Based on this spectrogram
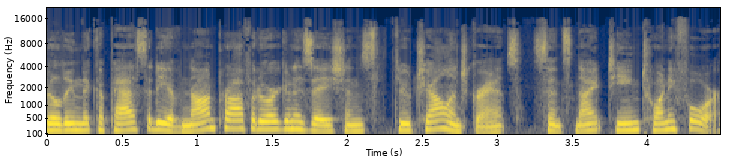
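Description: Heard in a very clean recording with a silent background and a dry, close sound with no echo, an ordinary speaking voice moves at a moderate pace with lively intonation. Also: woman. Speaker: announcer. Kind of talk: scripted funding credits.

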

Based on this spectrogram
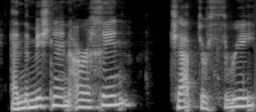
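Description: This woman's pitch swings very widely, with vocal fry, on a very clean recording against a silent background. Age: 40s. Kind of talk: teaching from classical texts.

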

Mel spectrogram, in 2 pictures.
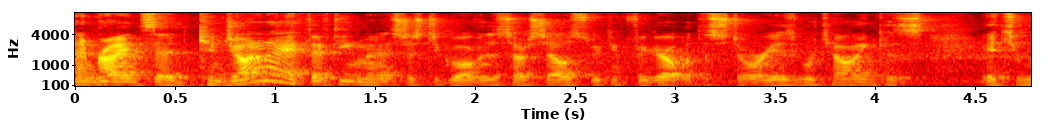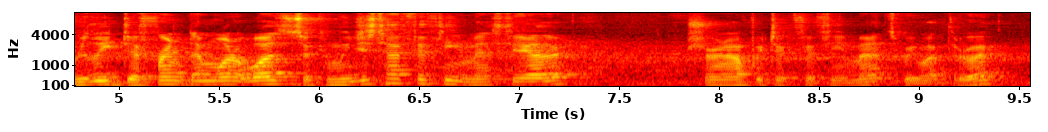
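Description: Over noticeable background noise, a man with an American accent speaks at a very fast pace. His pitch is medium, with ordinary pitch variation. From far northern Maine, US. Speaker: actor and playwright. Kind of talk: casual chat. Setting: studio.

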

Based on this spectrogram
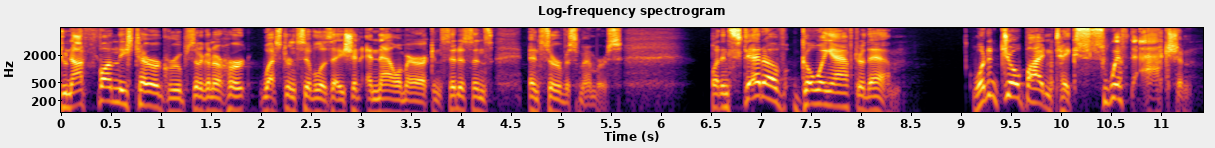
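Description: Speaking at a moderate pace, a man with a medium pitch makes very wide pitch swings. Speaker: political show host. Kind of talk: casual political chat.

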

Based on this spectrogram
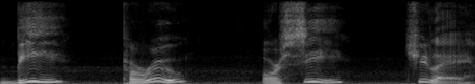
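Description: Speaking at a very slow pace, a man moves through very wide pitch swings. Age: 20s. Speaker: video game podcast host. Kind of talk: casual chat.

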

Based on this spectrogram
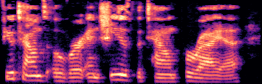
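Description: A man with a plain, everyday voice speaks at a moderate pace, his fairly high pitch showing ordinary variation. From US South (Tennessee and Texas). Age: 30s. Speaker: playwright. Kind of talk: interview.

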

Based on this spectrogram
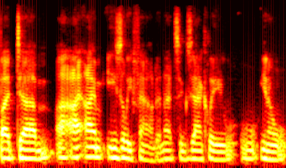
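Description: A man's normal speaking voice, medium in pitch, with a Canadian accent and a fairly quick pace. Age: 40s. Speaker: entrepreneur, media founder. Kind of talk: interview.

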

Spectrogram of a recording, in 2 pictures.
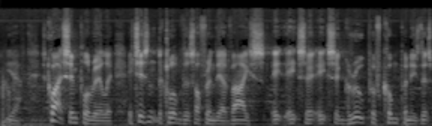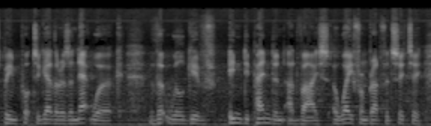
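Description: A medium-pitched male voice at a moderate pace over noticeable background noise. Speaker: financial services businessman. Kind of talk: interview.

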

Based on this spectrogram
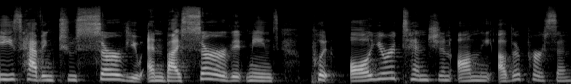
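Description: On a very clean recording with a silent background, a woman with an American accent uses a normal speaking voice, medium pitch and ordinary pitch variation. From Chicago. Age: 50s. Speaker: podcast host.

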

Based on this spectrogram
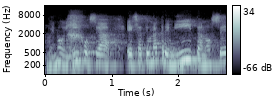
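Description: A woman's fairly high voice, with fairly even intonation, comes through at a moderate speed against noticeable background noise. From Venezuela (Caracas, Valencia). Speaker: hair care content creator. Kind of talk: interview conversation.

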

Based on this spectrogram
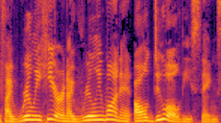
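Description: Over a quiet background, a woman with an ordinary speaking voice and an American accent talks at a fairly quick pace with lively intonation. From US Midwest, Iowa. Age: 30s. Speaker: TV news correspondent. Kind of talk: interview.

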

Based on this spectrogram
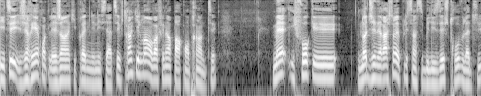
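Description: This man has a plain, everyday voice at a medium pitch with ordinary pitch variation, recorded very cleanly against a silent background. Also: moderate pace. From Haiti. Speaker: podcast guest. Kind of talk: casual chat.

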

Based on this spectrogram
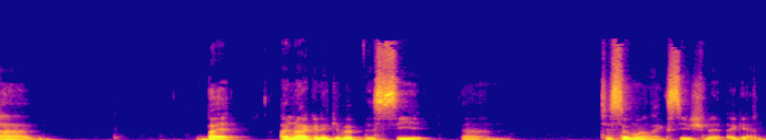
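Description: A man with an American accent speaks at a moderate pace in a very deep, low voice with a dark, mellow tone. His delivery is somewhat breathy, with ordinary pitch variation and long, frequent pauses. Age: young. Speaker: student school board member and activist. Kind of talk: interview. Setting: remote recording.

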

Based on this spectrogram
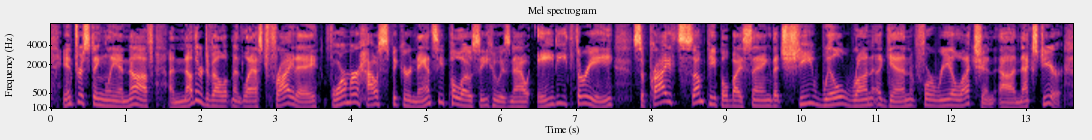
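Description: An ordinary speaking voice from a man, fairly high in pitch, keeps very even loudness and a moderate pace with hardly any pauses and lively intonation. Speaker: political radio correspondent. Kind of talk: news interview.

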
